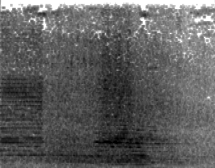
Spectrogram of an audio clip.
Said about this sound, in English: Dandong is where the two countries are connected by the iconic Sino-Korean Friendship Bridge. That bridge is one of the few ways to access North Korea and sees a steady stream of transport trucks.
